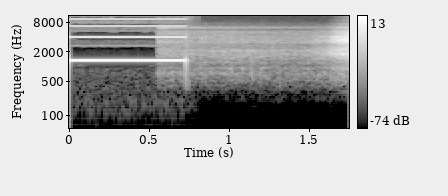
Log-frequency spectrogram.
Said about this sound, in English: I can't come to the phone right now, so leave your name and number after the beep.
